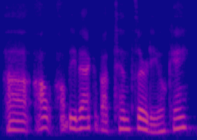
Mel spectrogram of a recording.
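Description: A man's voice: on the high side, fast, gravelly, voice pushed up. A man reading a story, voicing a petulant, apologetic rebel man in a clown suit. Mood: sheepish. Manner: petulant, sheepish.

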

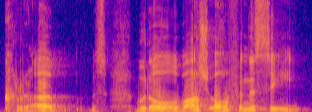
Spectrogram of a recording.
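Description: A man voicing a slow, gloomy male Mock Turtle creature in a storybook reading, drawing out his words. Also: medium pitch, huge pitch swings, creaky, darkish tone, slightly rough, voice pushed up, exaggerated voice. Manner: slow, drawling, easily offended.

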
